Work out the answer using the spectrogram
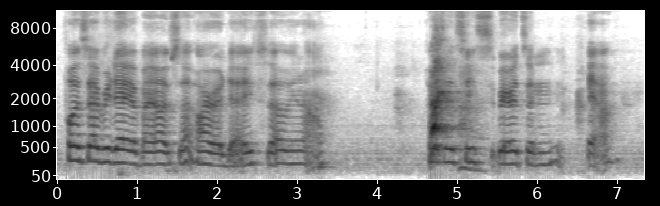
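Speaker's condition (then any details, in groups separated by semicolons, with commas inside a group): Cerebral palsy, mild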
